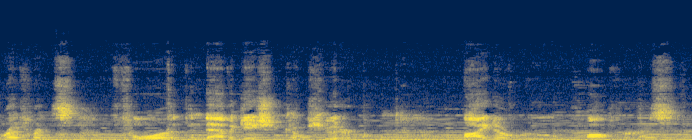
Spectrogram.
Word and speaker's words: ADIRU: So, the ADIRU system, also known as the Air Data Initial Reference Unit, we pronounce it IDARU.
